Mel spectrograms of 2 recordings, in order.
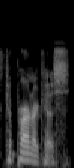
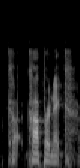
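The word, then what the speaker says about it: Kopernik: most known by that he was probably uh copernic or something like that would have been how they pronounced his name originally in Polish because he is he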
